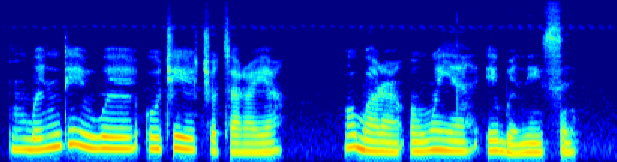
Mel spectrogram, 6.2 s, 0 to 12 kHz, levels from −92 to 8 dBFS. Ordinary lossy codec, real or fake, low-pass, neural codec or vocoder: none; real; none; none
